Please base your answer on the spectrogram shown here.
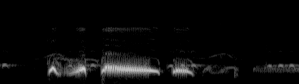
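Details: Spotted dove giving a phrase of mellow coos: a short note, a pair of notes, one long steady coo, then softer trailing notes fading away. Quiet background.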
